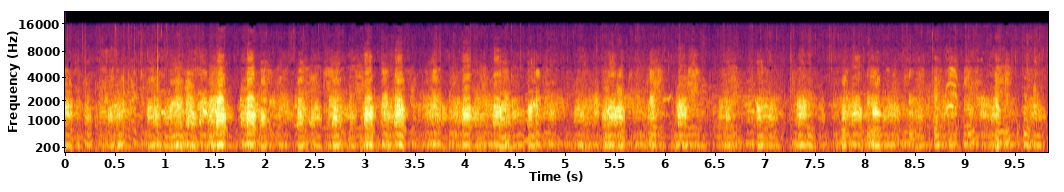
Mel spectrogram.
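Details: Morning rush of 700-plus ducks and geese to the lake, August 6th, 2015; a continuous noisy chatter of quacks and honks, steady in loudness, with individual calls blurring together.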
